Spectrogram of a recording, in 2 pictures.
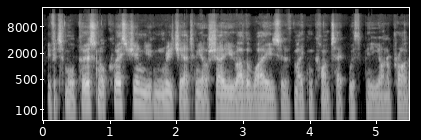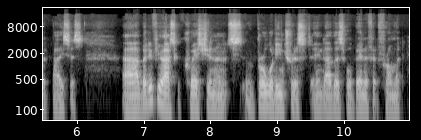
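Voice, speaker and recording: A middle-aged Australian man with an Australian accent, hosting a livestream and walking viewers through housekeeping in an unhurried way with many fillers. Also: lowish voice, little pitch movement. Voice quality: gravelly, husky. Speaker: livestream host, business advisor.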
